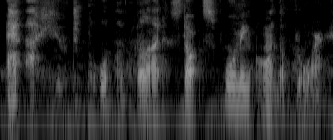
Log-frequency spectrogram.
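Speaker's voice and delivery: slow, low whisper; hushed reveal. Real, not acted. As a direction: whisper it slowly for suspense.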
